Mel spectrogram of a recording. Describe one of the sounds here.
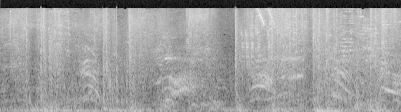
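Heavy blows and impacts thud during a fight.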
